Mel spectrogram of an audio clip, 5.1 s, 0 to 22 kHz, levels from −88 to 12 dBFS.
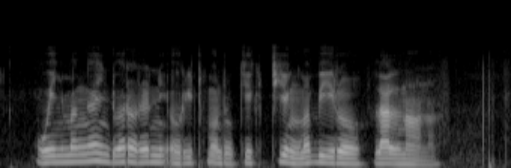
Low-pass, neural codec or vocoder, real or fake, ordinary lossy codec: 7.2 kHz; none; real; MP3, 64 kbps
